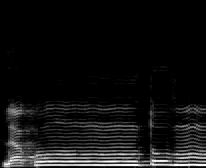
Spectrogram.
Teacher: یہاں پر یعنی کہ آواز کو ناک میں چھپا لیں گے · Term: اخفا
